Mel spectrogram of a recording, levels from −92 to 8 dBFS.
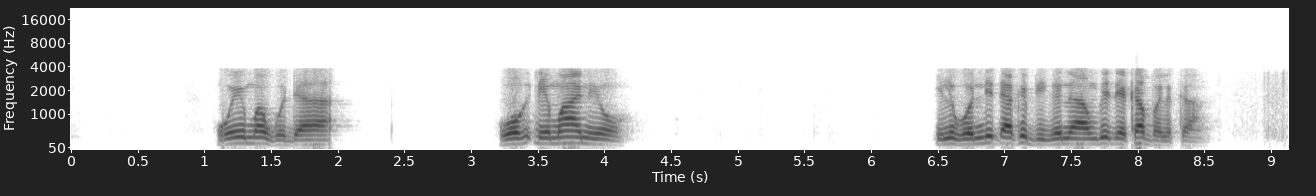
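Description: A narrow, boxy sound runs through the whole speech clip, with nothing above about 3.5 kHz or below roughly 300 Hz, scratchy s sounds, a granular hiss beneath the voice, and a roughened edge on louder high-frequency moments. This is the Bluetooth CVSD headset codec. It sends a single up-or-down bit per sample, which fits a 64 kbps link. Its adaptive step can't keep pace with fast, loud high-frequency movement, and the constant step hunting leaves that grainy hiss.

At 1.15 s the speech drops out for about 7.5 ms, a brief hole with abrupt edges, and the sound returns quieter for a moment. This is unconcealed Bluetooth headset packet loss. Roughly one voice packet between headset and phone failed to arrive, and nothing was done to smooth over the gap. Silence or an idle pattern filled it, and the CVSD decoder's step size had to rebuild afterwards.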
